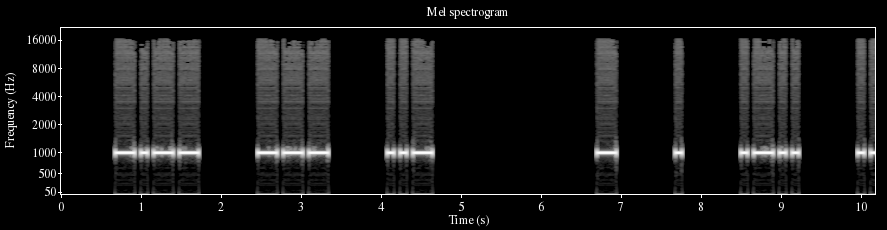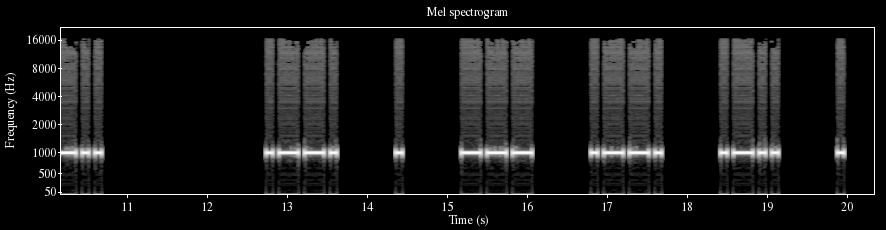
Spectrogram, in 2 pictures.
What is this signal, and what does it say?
Morse code, heard as a keyed tone, about 15 wpm, spaced as for 8 wpm, 1000 Hz. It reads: YOU TELL PEOPLE
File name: qotdfiles / 8wpm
